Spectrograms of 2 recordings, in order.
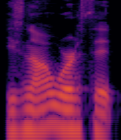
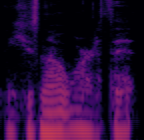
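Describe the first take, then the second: First: Firm reassurance. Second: Much softer, under the breath; hushed repeat. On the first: Talking someone down from a fight, firm. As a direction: say it up front, clearly voiced. Calming someone, said then softly repeated. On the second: Talking someone down from a fight, hushed. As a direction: drop it right down, almost to yourself. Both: Acted.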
